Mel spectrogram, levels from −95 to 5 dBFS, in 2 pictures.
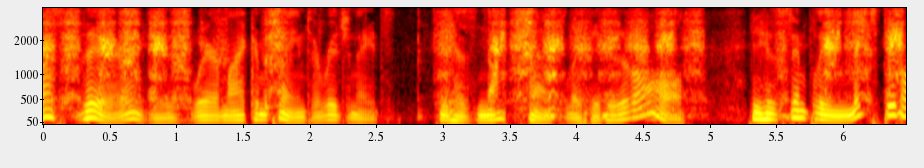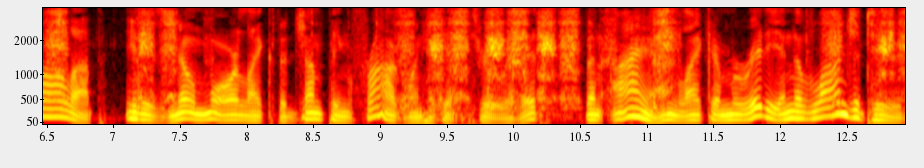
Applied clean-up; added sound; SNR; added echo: none; Sawing; 8 dB; none.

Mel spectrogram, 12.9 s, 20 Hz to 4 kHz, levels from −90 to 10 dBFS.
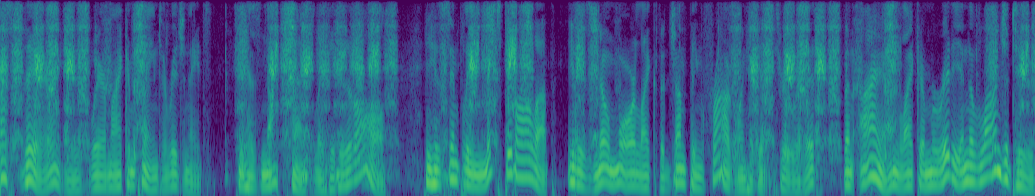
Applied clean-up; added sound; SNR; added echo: neural mask model Resemble Enhance denoiser.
